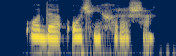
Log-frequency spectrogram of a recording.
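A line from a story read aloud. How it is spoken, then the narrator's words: Muttered. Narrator (Russian): пробормотал Асканио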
